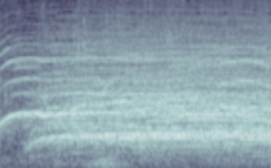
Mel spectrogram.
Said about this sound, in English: I love double-dipping on the applause like that.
